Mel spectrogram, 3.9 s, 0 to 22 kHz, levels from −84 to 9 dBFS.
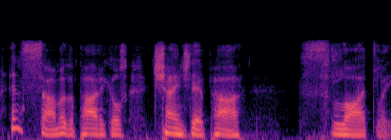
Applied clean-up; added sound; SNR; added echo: neural mask model Resemble Enhance denoiser.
